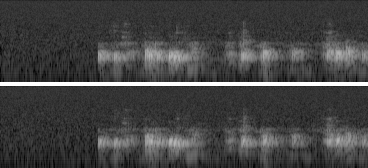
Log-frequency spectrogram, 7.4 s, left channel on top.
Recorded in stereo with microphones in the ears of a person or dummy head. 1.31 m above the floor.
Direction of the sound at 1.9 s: 40° left (ahead or behind).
